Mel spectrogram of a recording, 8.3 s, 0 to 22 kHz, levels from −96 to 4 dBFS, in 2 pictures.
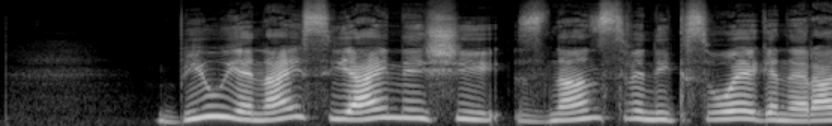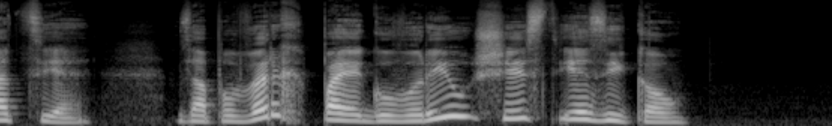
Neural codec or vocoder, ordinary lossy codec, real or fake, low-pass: none; none; real; none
